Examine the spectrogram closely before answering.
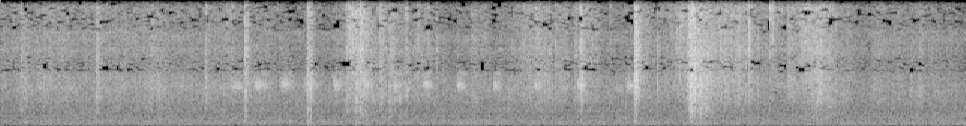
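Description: Dry cardamom leaves and stalks rustling, with several sharp snaps and crackles, as hands work through the base of the plants picking pods. The loudest snap comes about two-thirds of the way in. An insect chirps faintly, about four times a second, around the middle.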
